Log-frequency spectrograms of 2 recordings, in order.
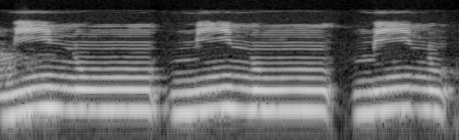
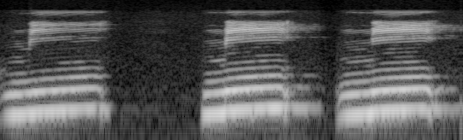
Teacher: میم کو ہم جلد پڑھ رہے ہیں کیونکہ میم کے نیچے کیا ہے، زیر ہے، اور زیر کو جب بھی پڑھیں گے ہماری آواز معروف رہنی چاہیے، مجہول نہ ہو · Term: معروف آواز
